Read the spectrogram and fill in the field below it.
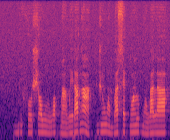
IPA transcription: b i˨ f o˧ ʃ ɔ˧ w u˨ w ɔ˧ ɡ͡b ã˨ w e˧ ɾ a˦ ɡ ã˦˨ | d͡ʒ ũ˧ w ɔ̃˨ b a˨˦ s ɛ˧ ɡ͡b ɔ̃˧ l u˧ b ɔ̃˨ w a˧ l a˦

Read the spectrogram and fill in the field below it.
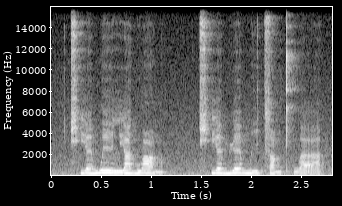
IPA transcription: t͡ɕʰ j ɛ˧˥ m w e˥˧ ɪ̯ l j ä˥˧ n̪ w ɑ˥˩ ŋ | t͡ɕʰ j ɛ˥˩ m ɥ ɛ˥ m i˧˥ t͡s ɑ˧˥ ŋ t̪ʰ w ä̰˨˩˦

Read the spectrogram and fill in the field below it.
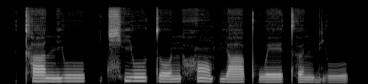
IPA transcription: kʰ a˦ n j u˦ | t͡ɕʰ j u˦ t̪ o˧ n h ɔ̃˥˧ p j a˧ pʰ w e˧ t̪ʰ ə˦ n b j u˨˦

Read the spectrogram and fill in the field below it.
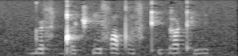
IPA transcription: d̪ ə˞ s ɡ͡ǃ ə˞ t͡ʃʼ i s ə˞ tˤ ɑ̤ s kʼ i̤ ɡ ɑ kʼ i̤

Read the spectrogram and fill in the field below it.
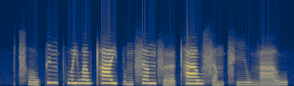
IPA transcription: t͡sʰ o˨˩ w k ɪ˥ ŋ kʷʰ ɐ˥ j w ɐ˥ w t̪ʰ aː˥ j p ʊ˨ ŋ s ɐ˥ ŋ f œː˨˩ t̪ʰ aː˥ w s ɐ˨ m t͡sʰ iː˨ w ŋ aː˨˧ w

